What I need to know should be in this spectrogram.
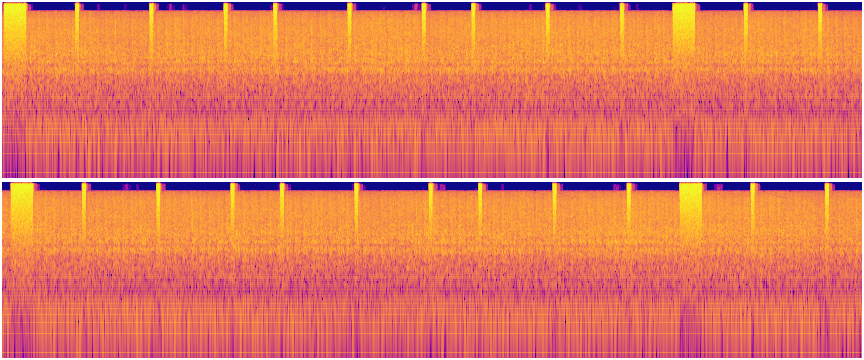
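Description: Big radial running steady with a brief stumble every few seconds breaking the even beat, pointing to a slight intermittent misfire.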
